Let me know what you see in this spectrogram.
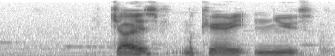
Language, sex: English, male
